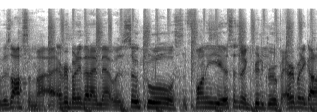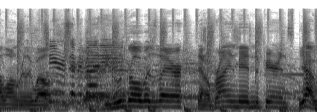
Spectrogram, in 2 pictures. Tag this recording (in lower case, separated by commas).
speech, music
